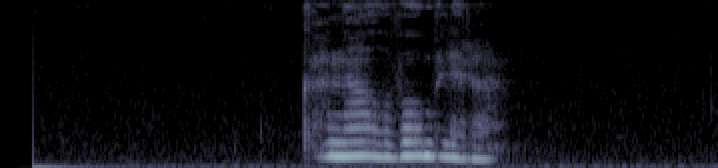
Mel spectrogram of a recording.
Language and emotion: Russian, sad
